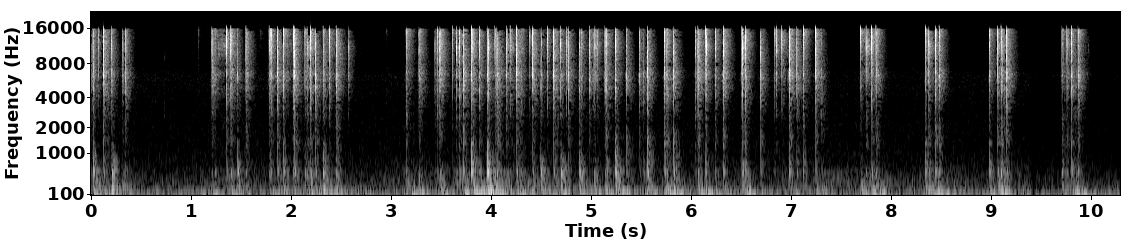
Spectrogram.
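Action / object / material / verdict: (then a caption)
tap / glazed ceramic wall tile / ceramic / none. Long painted fingernails of a spread hand tap on old, flat, solid glazed ceramic subway tiles on a wall. The sound is quick, bright clicking that comes in clustered bursts and short rolls with brief pauses between them. Each click is sharp, dies away almost at once, and sits over a faint low hum.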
